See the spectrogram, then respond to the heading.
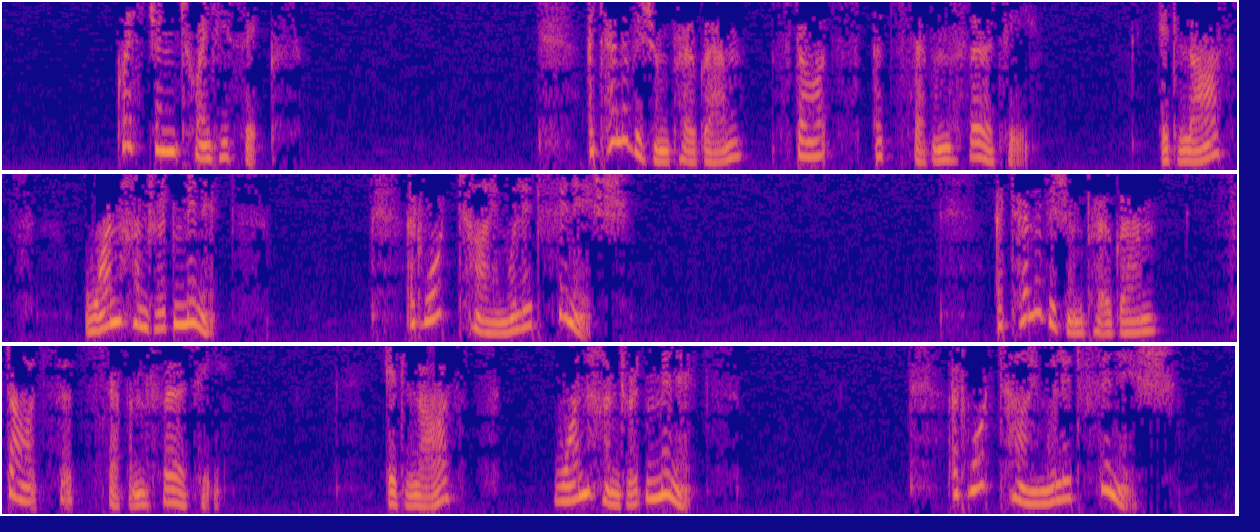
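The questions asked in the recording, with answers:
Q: It lasts 100 minutes. At what time will it finish?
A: 9:10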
